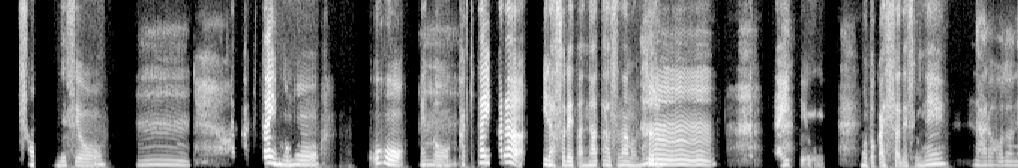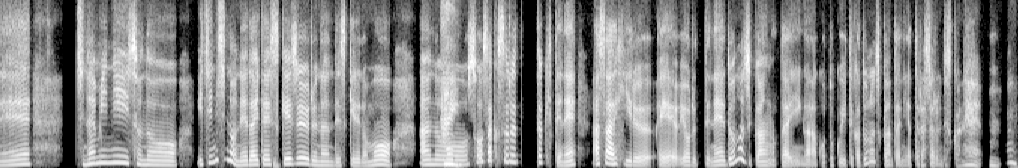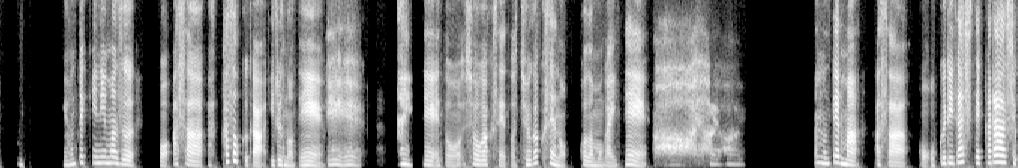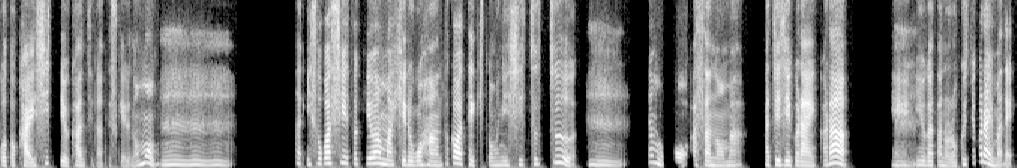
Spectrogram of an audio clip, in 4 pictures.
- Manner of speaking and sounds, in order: unintelligible speech
- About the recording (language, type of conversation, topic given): Japanese, advice, 創作の時間を定期的に確保するにはどうすればいいですか？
